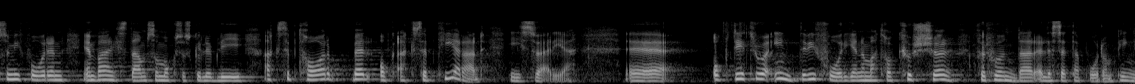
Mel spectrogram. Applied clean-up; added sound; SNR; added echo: none; none; none; none.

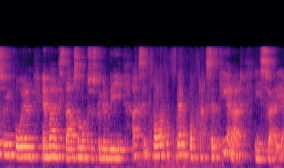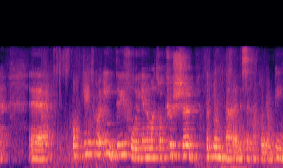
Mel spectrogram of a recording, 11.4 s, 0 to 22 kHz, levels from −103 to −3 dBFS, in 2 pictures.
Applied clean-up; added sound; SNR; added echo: neural separator model SepFormer DNS4.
